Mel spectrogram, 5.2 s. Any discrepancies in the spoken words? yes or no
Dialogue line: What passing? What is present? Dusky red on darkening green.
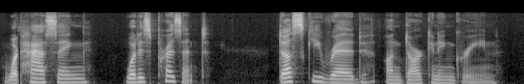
no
